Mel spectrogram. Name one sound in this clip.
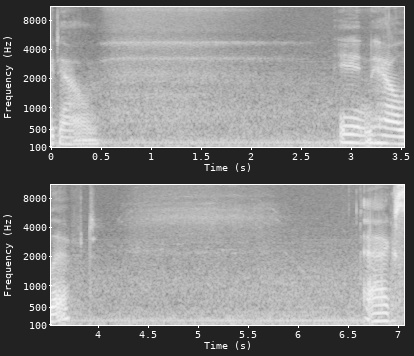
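A woman speaks calmly and slowly through a close microphone.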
